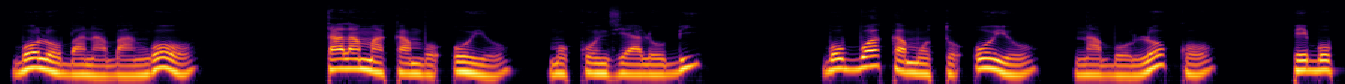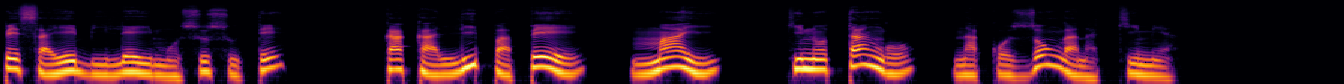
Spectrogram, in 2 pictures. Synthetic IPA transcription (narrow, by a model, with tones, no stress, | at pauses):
bo˦lo˨ba˨na˨ba˨ŋɡo˦ | ta˦la˦ma˨ka˨mbo˨ʔo˦jo˨ | mo˨ko˨nzi˨ja˨lo˨bi˦ | bo˦bwa˦ka˨mo˨to˨ʔo˦jo˨ | na˨bo˨lɔ˦kɔ˨ | pe˦bo˦pe˦sa˨je˦bi˨le˦i˨mo˨su˦su˨tɛ˦ | ka˦ka˨li˦pa˨pe˦ | ma˦i˨ | ki˦no˦ta˦ŋɡo˨ | na˨ko˨zo˦ŋɡa˨na˨ki˦mja˨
